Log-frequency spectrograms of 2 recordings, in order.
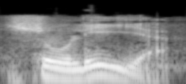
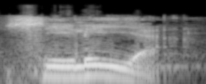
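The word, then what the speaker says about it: صليا: Jika diulangi lagi, sebagian orang membacanya sebagai suliya, sebagian lainnya sebagai silia .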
